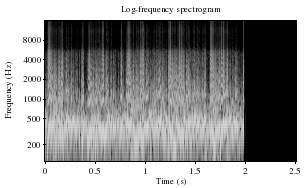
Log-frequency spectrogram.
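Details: Fetal heartbeat in the womb heard through a fetal Doppler during pregnancy: a dense, fast pulsing whoosh.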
